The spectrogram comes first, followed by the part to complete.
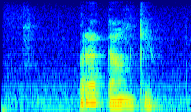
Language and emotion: Russian, neutral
